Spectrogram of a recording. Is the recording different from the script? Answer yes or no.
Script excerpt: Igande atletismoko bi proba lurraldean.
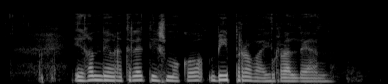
no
